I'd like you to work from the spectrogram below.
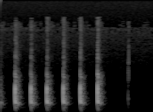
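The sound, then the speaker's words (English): Someone taps on a window around midnight: six quick, evenly spaced, crisp taps, followed by a pause and one soft final tap. No one speaks. “there was Henry tapping on John's window.”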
